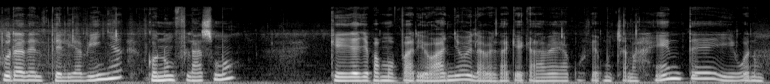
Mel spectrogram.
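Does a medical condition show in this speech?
No.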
